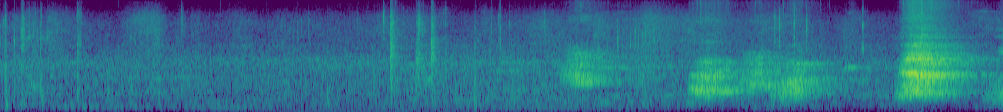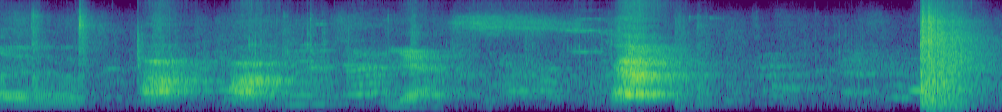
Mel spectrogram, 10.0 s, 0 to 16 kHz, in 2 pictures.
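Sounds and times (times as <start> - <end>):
dog barking and yowling: 2.8 - 4.9, 5.6 - 6.5, 7.6 - 9.6.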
